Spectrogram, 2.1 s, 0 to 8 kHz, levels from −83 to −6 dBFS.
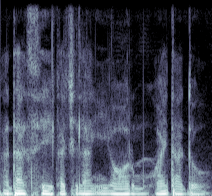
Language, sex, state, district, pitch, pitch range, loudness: Karbi, male, Assam, Karbi Anglong, 105 Hz, 100-110 Hz, -15 LUFS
